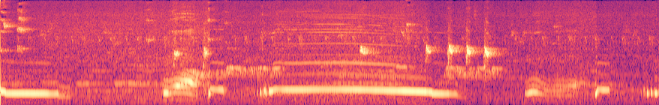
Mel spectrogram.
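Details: Puter pelung, a Barbary dove kept for its song, opens with a low steady note, then gives rough clipped notes and a long sustained coo of about two seconds, followed by wavering short phrases, with quick chirps from other birds.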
